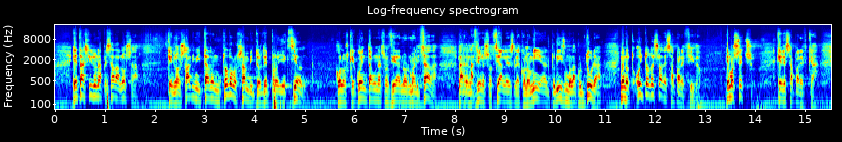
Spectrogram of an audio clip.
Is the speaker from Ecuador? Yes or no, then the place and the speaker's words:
no; Basque Country, Spain; porque así somos los vascos.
